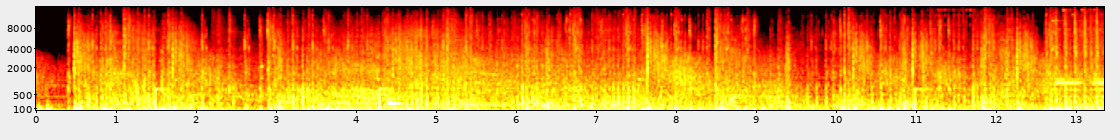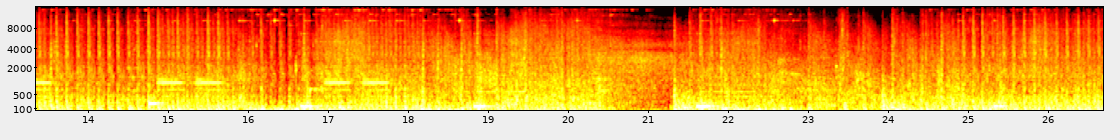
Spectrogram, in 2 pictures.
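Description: Rapid gunfire rattles without pause.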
